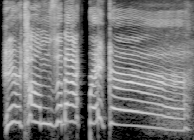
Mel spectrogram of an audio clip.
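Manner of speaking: loud, high announcer call with a long drawn-out backbreaker; mock wrestling shout. Brother shouting as he lifts little sister: wrestling-announcer yell. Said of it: "lay me over his knee and shout".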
